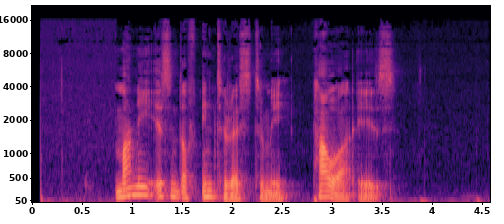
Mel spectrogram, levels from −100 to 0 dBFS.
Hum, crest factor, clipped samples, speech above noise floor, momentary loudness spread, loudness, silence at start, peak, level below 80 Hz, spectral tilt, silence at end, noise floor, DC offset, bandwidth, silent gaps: none; 22 dB; under 0.1%; 32 dB; 8 LU; -27 LUFS; 0.85 s; -6 dBFS; -46 dBFS; -6 dB/octave; 0.1 s; -58 dBFS; under 0.1%; 16 kHz; none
